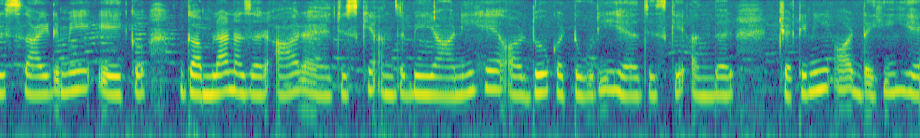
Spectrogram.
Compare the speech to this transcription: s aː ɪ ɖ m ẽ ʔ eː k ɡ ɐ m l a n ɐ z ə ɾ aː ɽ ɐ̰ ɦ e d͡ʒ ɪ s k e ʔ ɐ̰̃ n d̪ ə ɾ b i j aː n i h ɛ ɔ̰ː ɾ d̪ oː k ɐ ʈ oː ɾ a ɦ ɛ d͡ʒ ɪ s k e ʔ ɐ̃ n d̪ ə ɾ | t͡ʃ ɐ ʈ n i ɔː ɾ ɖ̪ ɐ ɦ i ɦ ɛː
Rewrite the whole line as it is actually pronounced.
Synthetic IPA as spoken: s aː ɪ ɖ m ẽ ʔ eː k ɡ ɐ m l a n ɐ z ə ɾ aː ɾ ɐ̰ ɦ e d͡ʒ ɪ s k e ʔ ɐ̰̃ n d̪ ə ɾ b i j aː n i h ɛ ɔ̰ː ɾ d̪ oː k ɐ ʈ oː ɾ i ɦ ɛ d͡ʒ ɪ s k e ʔ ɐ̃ n d̪ ə ɾ | t͡ʃ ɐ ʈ n i ɔː ɾ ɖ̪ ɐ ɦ i ɦ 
